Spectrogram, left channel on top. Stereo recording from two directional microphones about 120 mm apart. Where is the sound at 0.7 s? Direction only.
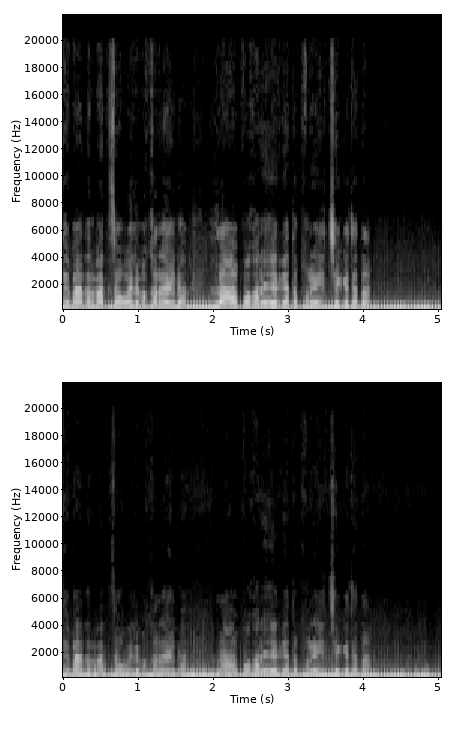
90° left.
